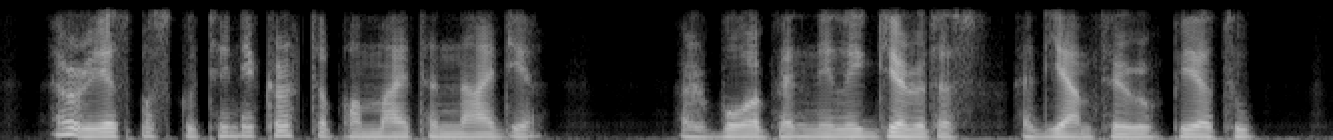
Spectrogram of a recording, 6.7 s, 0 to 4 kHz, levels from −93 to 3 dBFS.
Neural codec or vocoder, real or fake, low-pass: codec, 16 kHz in and 24 kHz out, 0.4 kbps, LongCat-Audio-Codec, two codebook decoder; fake; 3.6 kHz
